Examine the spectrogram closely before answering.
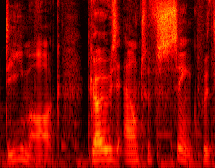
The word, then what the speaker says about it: DMARC: It’s what happens when your email authentication: SPF, DKIM, or DMARC <Pronounced as D Mark>, goes out of sync with your sending practices, often due to unnoticed DNS changes or new streams.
